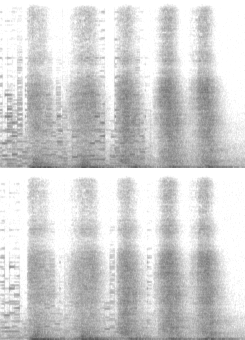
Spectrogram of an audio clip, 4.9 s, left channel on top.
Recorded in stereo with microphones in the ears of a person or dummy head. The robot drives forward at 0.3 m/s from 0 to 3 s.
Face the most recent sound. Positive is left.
turn(degrees=70)  # may be behind; listen again after turning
